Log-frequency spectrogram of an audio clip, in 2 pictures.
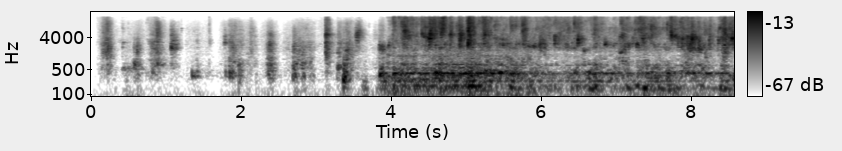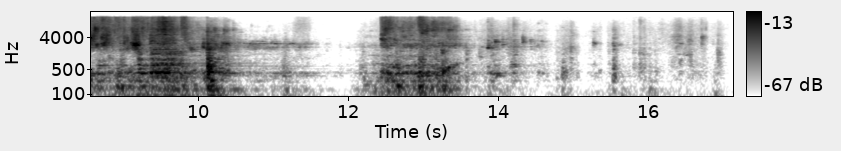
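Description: Kitchen tap running into a sink for about six seconds, turned off, then run again briefly a couple of seconds later. Light clicks and knocks of handling come before it.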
